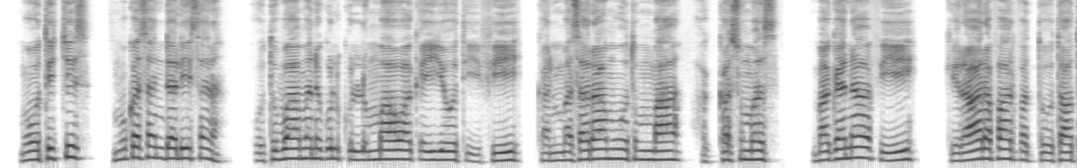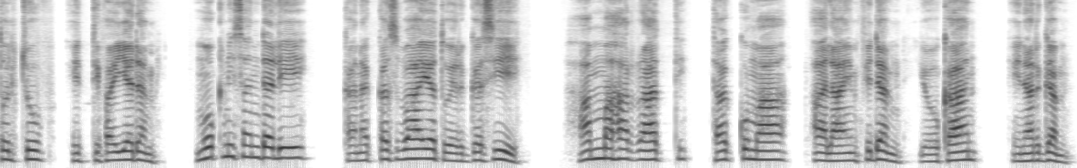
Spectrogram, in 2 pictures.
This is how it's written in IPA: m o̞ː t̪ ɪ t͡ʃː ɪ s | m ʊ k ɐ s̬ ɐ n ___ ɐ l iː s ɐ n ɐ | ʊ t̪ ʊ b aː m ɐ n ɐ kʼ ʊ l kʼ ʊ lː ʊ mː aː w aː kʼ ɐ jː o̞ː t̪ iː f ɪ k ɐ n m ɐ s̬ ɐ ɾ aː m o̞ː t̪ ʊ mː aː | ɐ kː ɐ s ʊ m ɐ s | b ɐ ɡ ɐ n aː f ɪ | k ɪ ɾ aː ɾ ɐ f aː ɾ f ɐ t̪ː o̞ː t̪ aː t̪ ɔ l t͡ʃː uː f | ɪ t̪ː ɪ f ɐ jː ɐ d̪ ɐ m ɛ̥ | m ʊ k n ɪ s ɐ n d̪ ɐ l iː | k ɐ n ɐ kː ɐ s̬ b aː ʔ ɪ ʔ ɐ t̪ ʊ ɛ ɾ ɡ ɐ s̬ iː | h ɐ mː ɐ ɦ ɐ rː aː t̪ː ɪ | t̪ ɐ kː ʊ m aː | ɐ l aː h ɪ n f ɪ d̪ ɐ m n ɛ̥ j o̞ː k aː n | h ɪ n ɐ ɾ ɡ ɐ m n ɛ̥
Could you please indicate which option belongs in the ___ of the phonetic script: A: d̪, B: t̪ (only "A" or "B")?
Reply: A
